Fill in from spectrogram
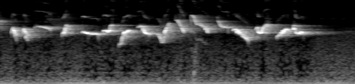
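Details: Wild oriental white-eye singing while seeking a rival: a continuous fast stream of high, sweet, sliding twitters rising and falling, lively and unbroken for over three seconds, with a low constant hum beneath.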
